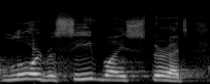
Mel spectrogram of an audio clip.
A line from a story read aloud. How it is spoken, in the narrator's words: as they were stoning, he called out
